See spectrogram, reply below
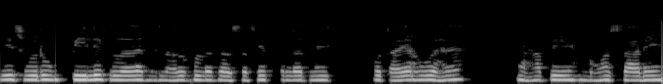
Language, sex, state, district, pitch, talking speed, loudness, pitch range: Hindi, female, Chhattisgarh, Balrampur, 205 Hz, 145 wpm, -22 LUFS, 195-210 Hz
